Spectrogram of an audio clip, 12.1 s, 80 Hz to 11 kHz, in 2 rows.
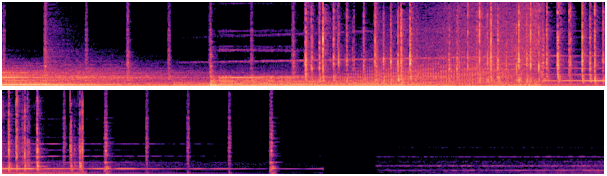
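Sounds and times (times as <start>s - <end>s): rapid clicks: 2.9s - 6.9s.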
